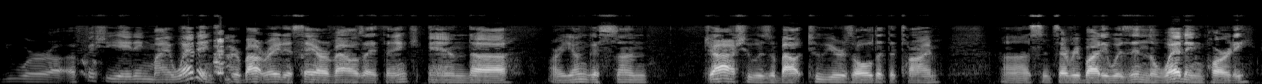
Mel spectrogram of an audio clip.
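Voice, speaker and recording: A man recalls a fond memory in a tribute to a retiring friend, pausing on fillers as he goes. His voice is bright and recorded close and dry. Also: fairly low pitch, steady tone, dry recording, low-quality recording. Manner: storytelling with hesitant fillers. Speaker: tribute speaker, groom at past wedding. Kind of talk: anecdotal tribute.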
